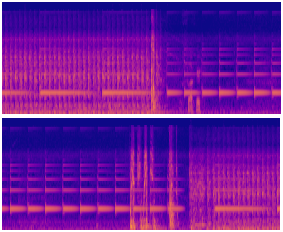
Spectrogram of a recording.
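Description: Starter cranks steadily at about three to four turns a second for several seconds, chime beeping, engine never catches: crank, no start.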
